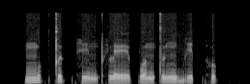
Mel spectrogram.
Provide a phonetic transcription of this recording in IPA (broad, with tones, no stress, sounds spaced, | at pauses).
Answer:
m u˦˥ k̚ t ɯ˦˥ k̚ h i˨˩ n pʰ l eː˨˩ p o˧ n t ɯ˦˥ ŋ b i˥˩ t̚ h u˥˩ k̚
